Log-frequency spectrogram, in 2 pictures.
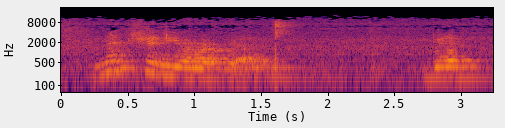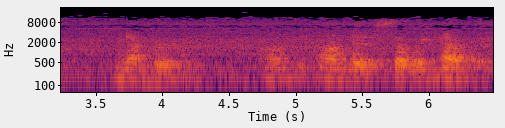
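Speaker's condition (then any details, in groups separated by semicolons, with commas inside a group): Cerebral palsy; from birth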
